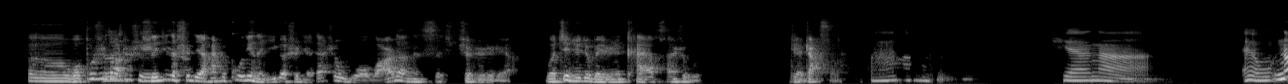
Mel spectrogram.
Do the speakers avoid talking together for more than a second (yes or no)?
no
